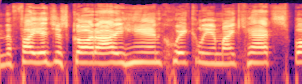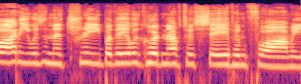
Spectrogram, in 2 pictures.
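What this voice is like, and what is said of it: Put-on Boston accent. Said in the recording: “Boston accents”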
